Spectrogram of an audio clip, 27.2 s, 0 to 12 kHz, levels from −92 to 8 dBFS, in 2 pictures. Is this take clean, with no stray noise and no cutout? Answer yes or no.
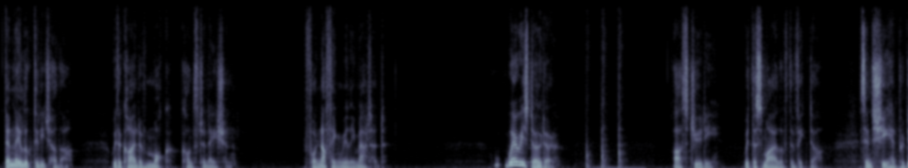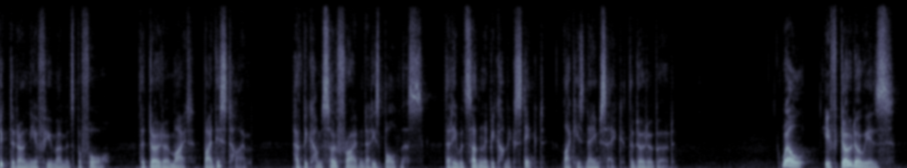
no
